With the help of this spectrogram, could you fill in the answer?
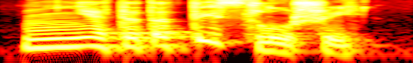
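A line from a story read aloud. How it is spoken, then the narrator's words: Barked. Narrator (Russian): рявкнула она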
